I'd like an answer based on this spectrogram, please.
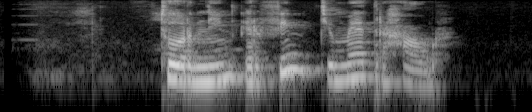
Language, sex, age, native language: Icelandic, female, 40-49, Spanish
